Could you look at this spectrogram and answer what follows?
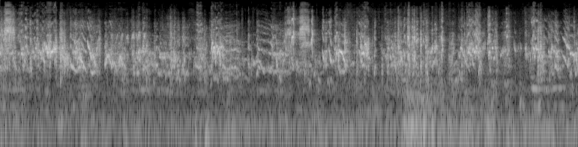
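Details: Budgerigar breeding pairs chattering without pause: a steady flock-like stream of scratchy, warbling chirps and sharp squawks from several birds at once.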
